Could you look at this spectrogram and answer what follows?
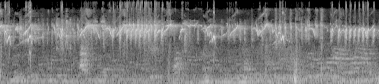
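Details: Kemade bird call used to attract birds: dense, rapid high chirps and thin sweeping whistles, many overlapping, with a faint low hum underneath.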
